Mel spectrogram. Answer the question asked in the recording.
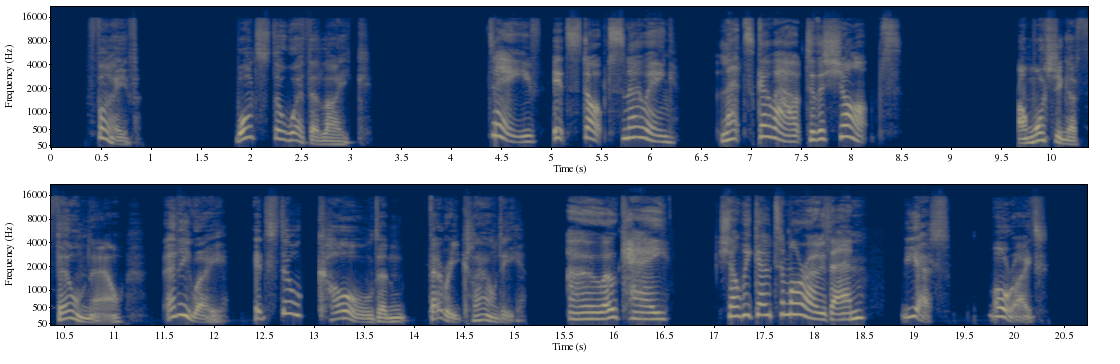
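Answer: Cold and very cloudy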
